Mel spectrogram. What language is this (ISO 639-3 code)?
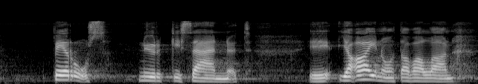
fin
